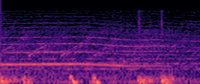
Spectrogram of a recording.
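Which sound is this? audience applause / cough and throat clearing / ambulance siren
ambulance siren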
